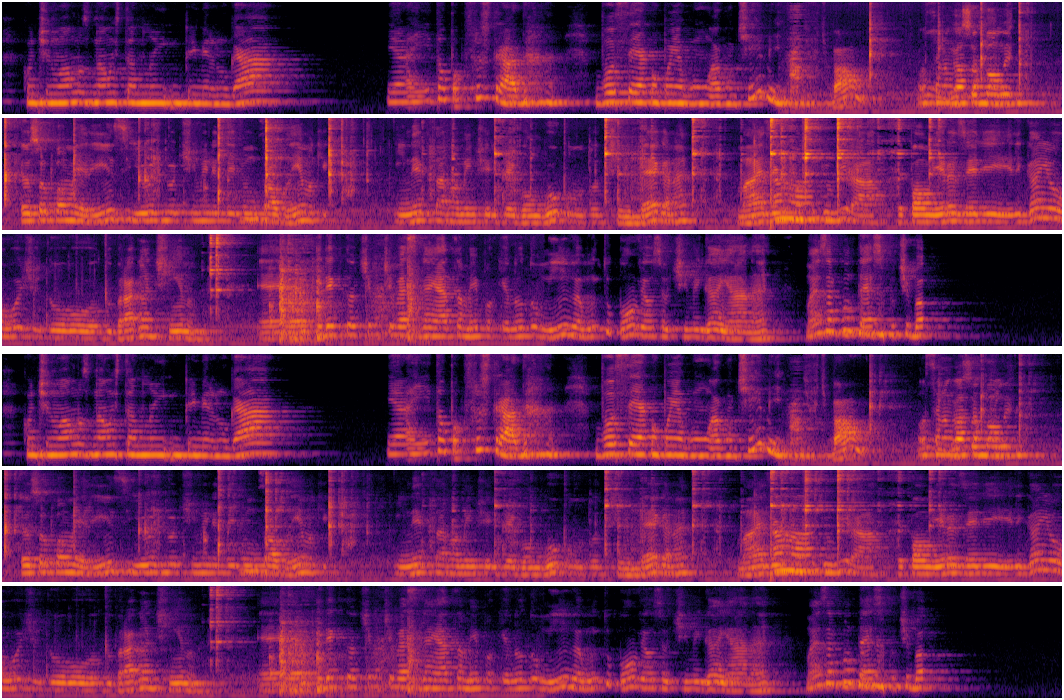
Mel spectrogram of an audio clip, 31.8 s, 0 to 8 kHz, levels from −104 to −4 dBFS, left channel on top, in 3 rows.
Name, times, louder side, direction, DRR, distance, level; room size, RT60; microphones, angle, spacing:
voice 1, 0.2-2.8 3.9-8.7 9.2-10.3 13.0-13.2 18.3-18.8 29.5-30.0, equal, 25° right, 1.4 m, -37 dB
sound 1, 7.8-26.6, left 9 dB, 60° left, 1.1 m, -40 dB
voice 2, 9.1-10.2 10.8-13.9 14.5-17.6 18.0-29.0 29.2-30.4, left 2 dB, 90° left, 1.2 m, -40 dB
21.0 x 19.0 x 8.1 m
head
